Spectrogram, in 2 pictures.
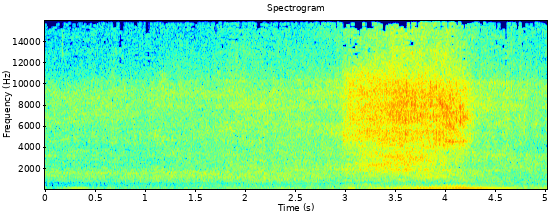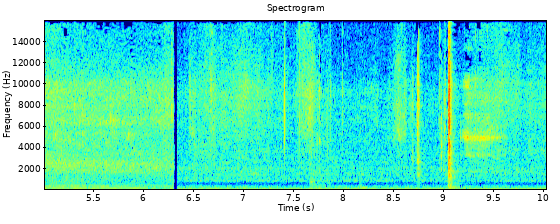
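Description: Audi A3 car engine running at idle, swelling loudest for a couple of seconds about three seconds in. It then switches abruptly to a quieter, steady hum, with one sharp click near the end.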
